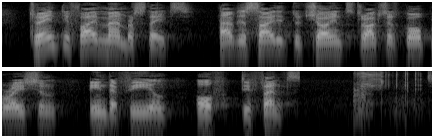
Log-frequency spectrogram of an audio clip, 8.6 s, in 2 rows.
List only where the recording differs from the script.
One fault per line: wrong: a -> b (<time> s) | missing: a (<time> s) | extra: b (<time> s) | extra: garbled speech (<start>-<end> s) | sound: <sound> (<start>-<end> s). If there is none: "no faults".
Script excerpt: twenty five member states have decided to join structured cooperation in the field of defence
sound: squeak (7.8-8.5 s)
